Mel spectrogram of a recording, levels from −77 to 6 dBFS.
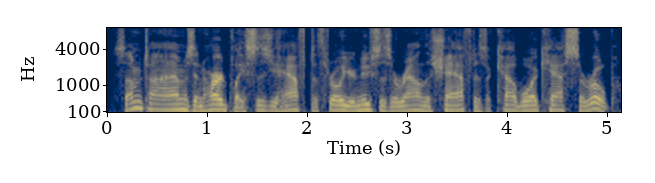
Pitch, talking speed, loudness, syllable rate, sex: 130 Hz, 220 wpm, -19 LUFS, 5.2 syllables/s, male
